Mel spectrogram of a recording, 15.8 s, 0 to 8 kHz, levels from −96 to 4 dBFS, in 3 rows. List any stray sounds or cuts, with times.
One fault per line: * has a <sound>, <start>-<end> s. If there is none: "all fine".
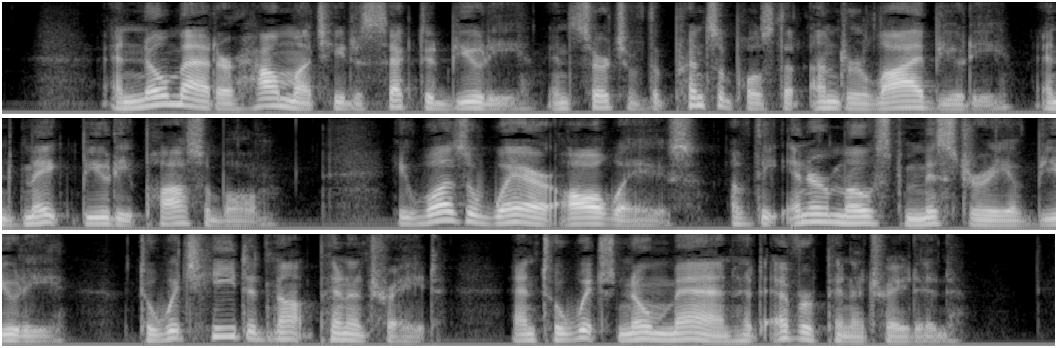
all fine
